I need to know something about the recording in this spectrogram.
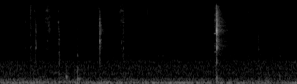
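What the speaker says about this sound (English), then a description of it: "I might clean that up a bit with the scissors" Scissors snip roots off dug-up dahlia tubers, giving faint, scattered clicks and one sharper cut in a quiet setting.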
